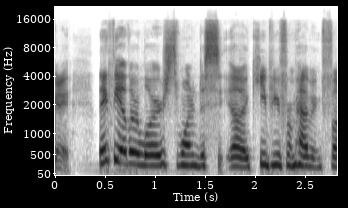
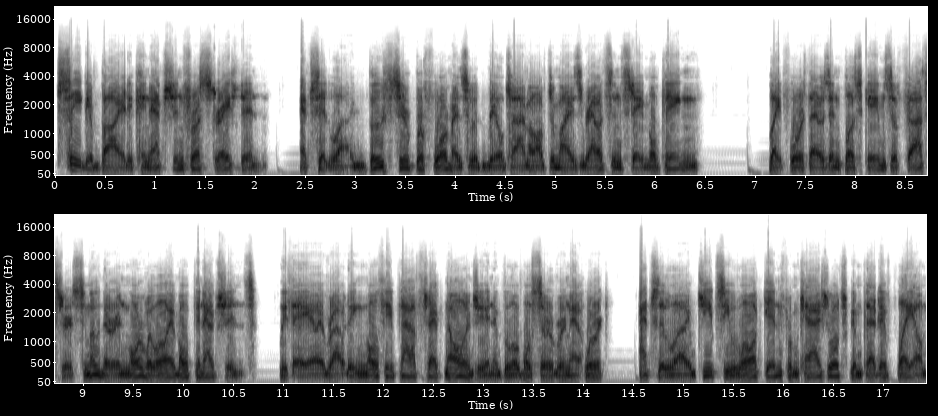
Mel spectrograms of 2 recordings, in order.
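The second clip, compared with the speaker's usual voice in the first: silly, put-on ad voice, very low, deep and loud; 5 dB louder than usual. Reading a sponsor ad aloud to the audience, in a funny voice. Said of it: "read you guys a an ad in a funny voice".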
